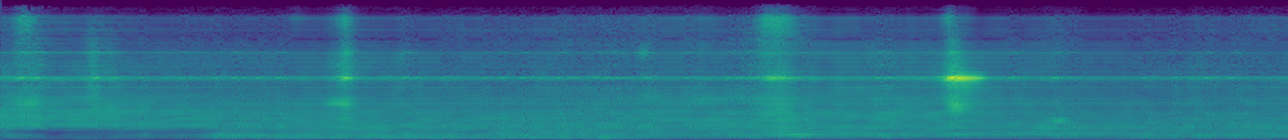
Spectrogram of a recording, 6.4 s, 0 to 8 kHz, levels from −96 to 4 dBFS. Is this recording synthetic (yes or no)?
yes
